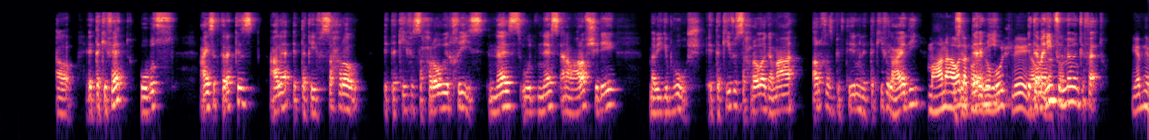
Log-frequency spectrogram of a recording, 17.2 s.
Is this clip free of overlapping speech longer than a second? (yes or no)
no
